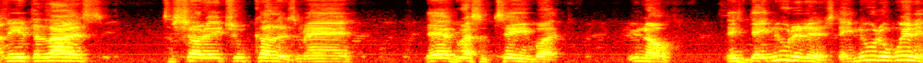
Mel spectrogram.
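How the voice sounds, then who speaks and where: There are long, frequent pauses as a man talks at a fairly slow pace. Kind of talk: live sports commentary. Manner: casual, conversational, opinionated.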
